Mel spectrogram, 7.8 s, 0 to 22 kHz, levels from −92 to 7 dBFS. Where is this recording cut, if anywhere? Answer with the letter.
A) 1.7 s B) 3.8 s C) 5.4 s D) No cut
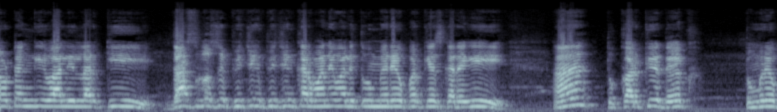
D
